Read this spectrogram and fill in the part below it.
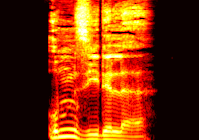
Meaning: inflection of umsiedeln: 1. first-person singular dependent present 2. first/third-person singular dependent subjunctive I
- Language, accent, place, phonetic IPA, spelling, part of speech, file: German, Germany, Berlin, [ˈʊmˌziːdələ], umsiedele, verb, De-umsiedele.ogg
